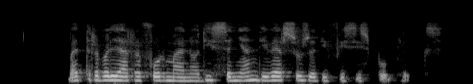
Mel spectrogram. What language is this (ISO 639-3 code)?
cat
